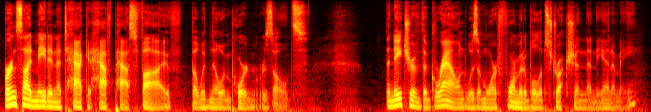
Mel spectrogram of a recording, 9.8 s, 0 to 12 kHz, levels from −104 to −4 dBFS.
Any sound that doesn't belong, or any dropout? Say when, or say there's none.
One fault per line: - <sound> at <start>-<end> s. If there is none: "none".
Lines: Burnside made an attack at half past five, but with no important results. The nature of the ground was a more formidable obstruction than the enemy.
none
